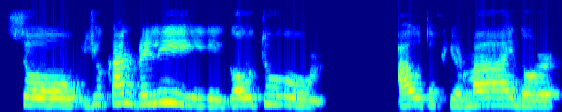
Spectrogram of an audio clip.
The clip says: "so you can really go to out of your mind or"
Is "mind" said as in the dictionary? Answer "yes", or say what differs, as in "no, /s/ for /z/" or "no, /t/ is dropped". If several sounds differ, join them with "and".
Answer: yes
